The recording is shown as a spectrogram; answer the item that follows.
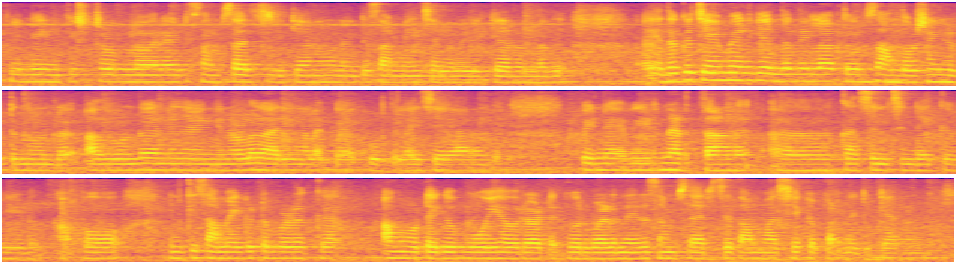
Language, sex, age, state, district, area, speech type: Malayalam, female, 18-30, Kerala, Kottayam, rural, spontaneous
